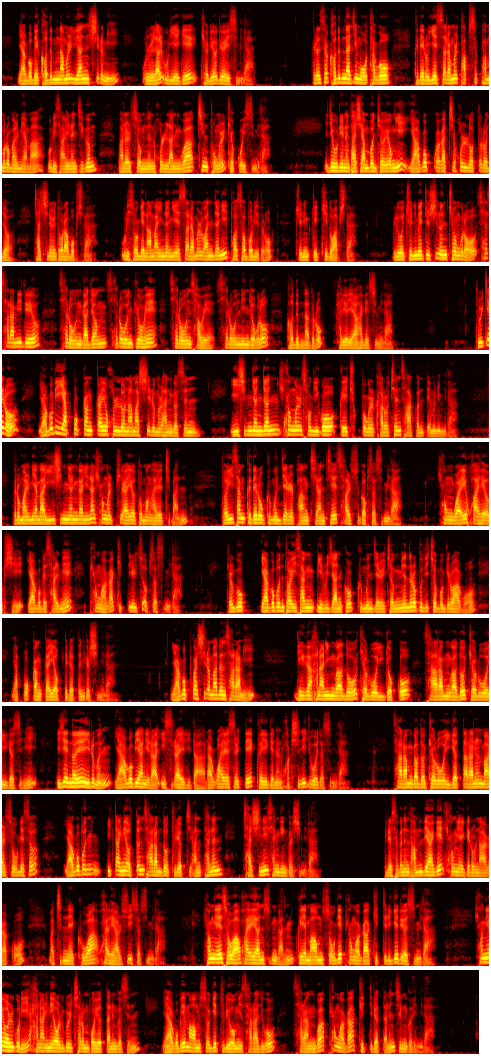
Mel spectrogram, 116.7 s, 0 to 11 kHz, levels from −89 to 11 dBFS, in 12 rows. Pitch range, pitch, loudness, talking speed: 115-145 Hz, 130 Hz, -22 LUFS, 290 characters per minute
